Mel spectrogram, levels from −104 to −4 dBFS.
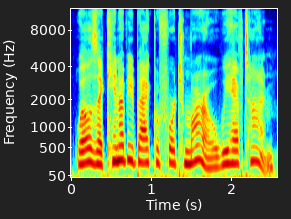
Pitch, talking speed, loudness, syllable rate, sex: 220 Hz, 280 wpm, -16 LUFS, 6.4 syllables/s, female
